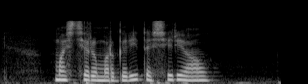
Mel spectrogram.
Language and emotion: Russian, neutral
